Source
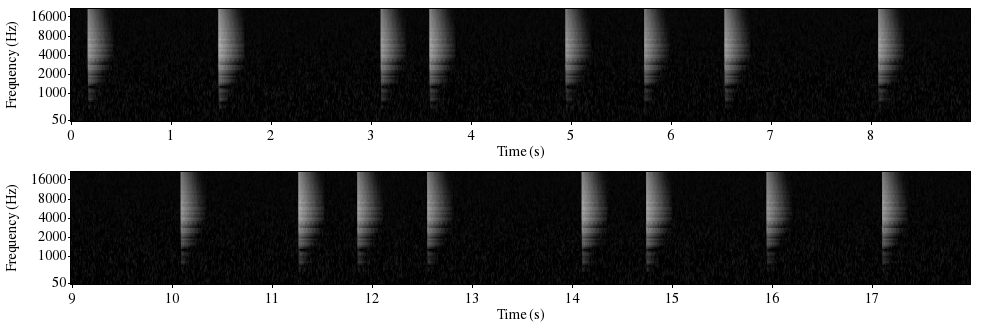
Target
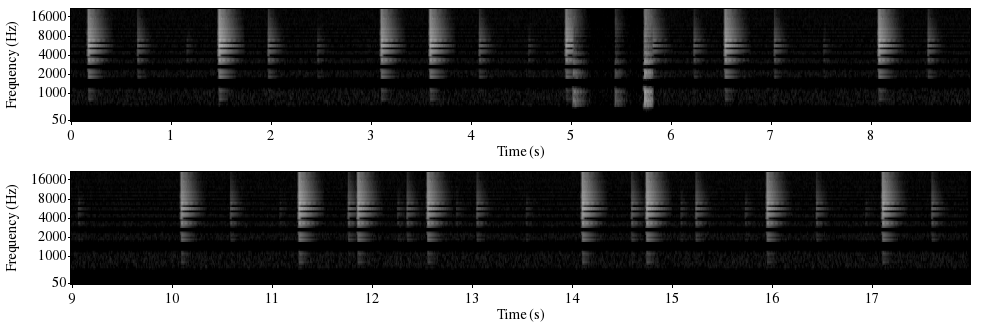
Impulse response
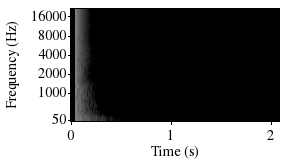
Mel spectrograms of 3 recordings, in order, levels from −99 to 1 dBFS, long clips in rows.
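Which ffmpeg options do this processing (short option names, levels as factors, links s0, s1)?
-filter_complex "[0:a]asplit=2[s0][s1];[s1]adelay=492,lowpass=f=2200:p=1,volume=0.141,asplit=2[s2][s3];[s3]adelay=492,lowpass=f=2200:p=1,volume=0.34,asplit=2[s4][s5];[s5]adelay=492,lowpass=f=2200:p=1,volume=0.34[s6];[s0][s2][s4][s6]amix=inputs=4:normalize=0,asettb=1/sr,asplit=3[s7][s8][s9];[s7]atrim=end=5.024[s10];[s8]atrim=start=5.02:end=5.82,asetpts=PTS-STARTPTS,afade=t=in:d=0.004:c=qsin,afade=t=out:st=0.796:d=0.004:c=qsin,aeval=exprs='abs(val(0))':c=same[s11];[s9]atrim=start=5.816[s12];[s10][s11]acrossfade=d=0.004:c1=hsin:c2=qsin[s13];[s13][s12]acrossfade=d=0.004:c1=qsin:c2=hsin,afftfilt=real='re*eq(mod(floor(b*sr/1024/590),2),1)':imag='im*eq(mod(floor(b*sr/1024/590),2),1)':win_size=1024:overlap=0.75,volume=1.33"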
